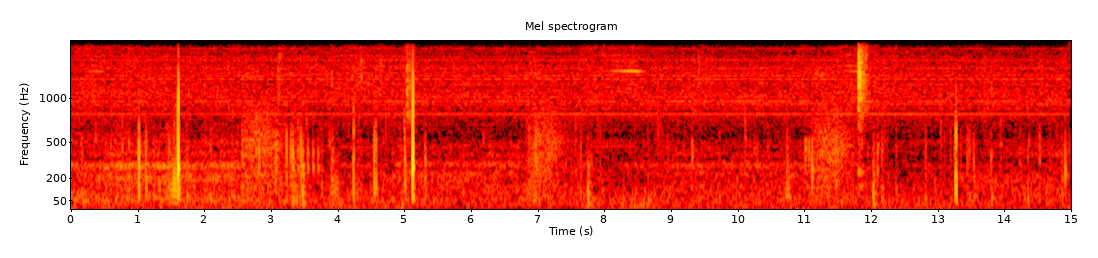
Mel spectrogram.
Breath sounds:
2.41-3.90 s: inhalation
6.77-8.26 s: inhalation
10.95-12.44 s: inhalation

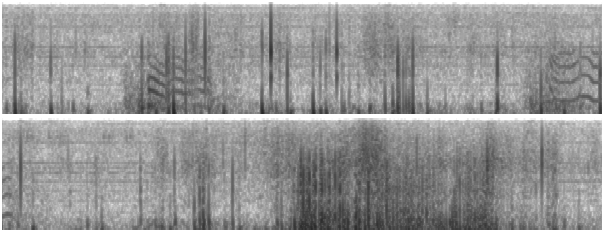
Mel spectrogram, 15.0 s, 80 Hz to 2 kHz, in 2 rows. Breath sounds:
1.79-2.66 s: wheeze
6.57-7.74 s: inhalation
6.73-7.72 s: wheeze

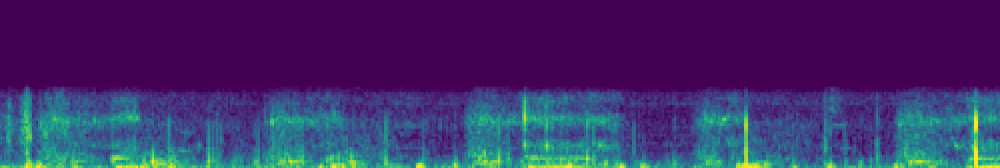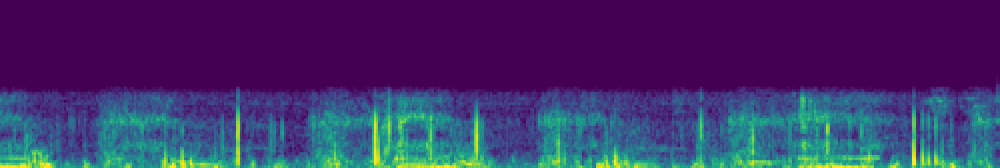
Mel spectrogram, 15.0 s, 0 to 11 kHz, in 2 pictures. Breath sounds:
0.00-0.76 s: inhalation
0.76-1.52 s: exhalation
0.76-1.52 s: rhonchi
1.61-2.37 s: inhalation
2.37-3.23 s: exhalation
2.37-3.23 s: rhonchi
2.39-3.21 s: exhalation
2.39-3.21 s: rhonchi
3.43-3.89 s: inhalation
3.93-4.67 s: exhalation
3.93-4.67 s: rhonchi
6.66-7.27 s: rhonchi
6.70-7.31 s: inhalation
8.78-9.47 s: exhalation
8.78-9.47 s: rhonchi
9.81-10.32 s: inhalation
10.36-11.27 s: exhalation
10.36-11.27 s: rhonchi
11.57-12.06 s: inhalation
12.09-12.57 s: exhalation
12.09-12.57 s: rhonchi
12.75-13.48 s: inhalation
13.07-13.48 s: wheeze
13.53-14.22 s: exhalation
13.53-14.22 s: rhonchi

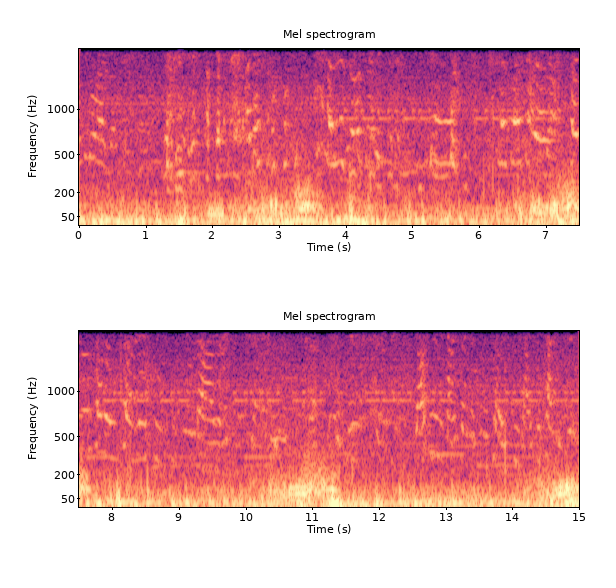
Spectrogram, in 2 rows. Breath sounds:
2.68-3.67 s: inhalation
2.68-3.67 s: crackles
6.62-7.75 s: inhalation
10.39-11.51 s: inhalation
10.39-11.51 s: crackles
14.35-15.00 s: inhalation
14.35-15.00 s: crackles

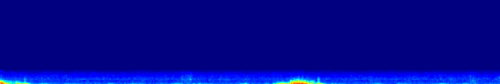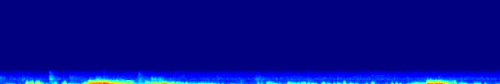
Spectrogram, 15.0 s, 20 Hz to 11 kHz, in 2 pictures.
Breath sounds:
0.00-0.50 s: inhalation
4.17-4.87 s: inhalation
4.17-4.87 s: crackles
8.75-9.60 s: inhalation
9.69-11.05 s: exhalation
13.73-14.70 s: inhalation

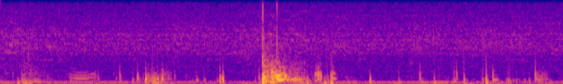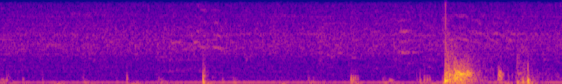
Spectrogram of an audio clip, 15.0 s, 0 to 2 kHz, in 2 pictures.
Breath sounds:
3.36-4.13 s: inhalation
3.36-4.13 s: crackles
4.14-4.57 s: exhalation
4.14-4.57 s: crackles
13.44-14.12 s: inhalation
13.44-14.12 s: crackles
14.18-14.75 s: exhalation
14.18-14.75 s: crackles

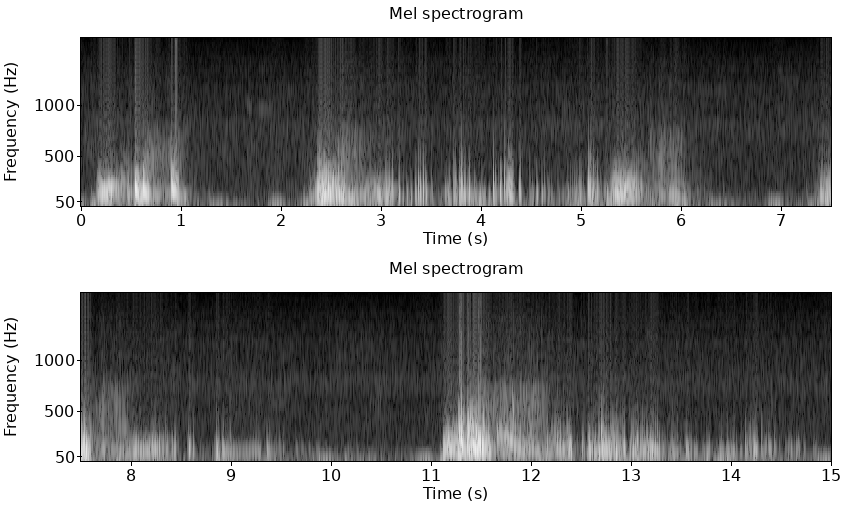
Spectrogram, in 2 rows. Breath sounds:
2.23-2.74 s: inhalation
2.73-4.85 s: exhalation
4.87-5.66 s: inhalation
4.87-5.66 s: crackles
5.68-6.11 s: exhalation
5.68-6.11 s: wheeze
7.32-7.69 s: inhalation
7.67-8.50 s: wheeze
7.72-9.67 s: exhalation
8.86-9.59 s: wheeze
11.09-11.65 s: inhalation
11.67-12.33 s: wheeze
11.67-15.00 s: exhalation

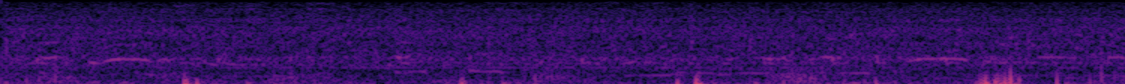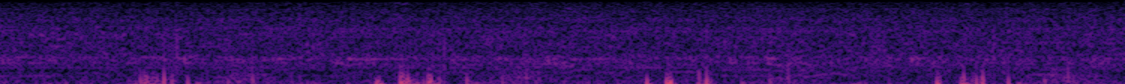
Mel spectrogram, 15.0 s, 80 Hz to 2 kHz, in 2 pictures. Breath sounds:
0.00-0.83 s: inhalation
0.97-1.33 s: exhalation
0.97-1.33 s: crackles
1.39-2.89 s: inhalation
2.90-3.27 s: exhalation
2.90-3.27 s: crackles
3.33-4.33 s: inhalation
4.41-4.77 s: exhalation
4.41-4.77 s: crackles
4.89-6.36 s: inhalation
6.51-6.88 s: exhalation
6.51-6.88 s: crackles
6.96-8.34 s: inhalation
8.45-8.82 s: exhalation
8.45-8.82 s: crackles
8.97-9.89 s: inhalation
9.99-10.59 s: exhalation
9.99-10.59 s: crackles
10.81-11.73 s: inhalation
11.80-12.31 s: exhalation
11.80-12.31 s: crackles
12.37-13.67 s: inhalation
13.74-14.39 s: exhalation
13.74-14.39 s: crackles
14.55-15.00 s: inhalation

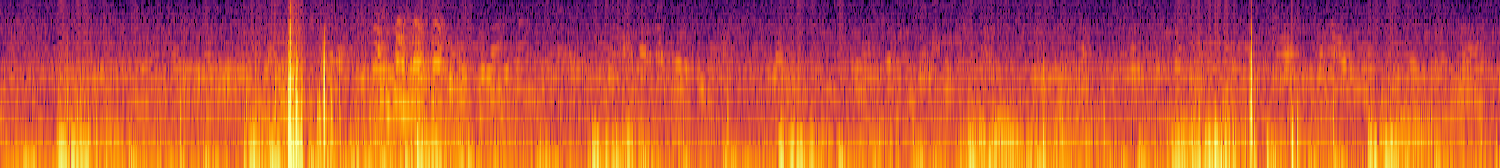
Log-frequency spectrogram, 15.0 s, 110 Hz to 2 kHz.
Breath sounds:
0.42-1.35 s: inhalation
0.42-1.35 s: crackles
1.39-2.12 s: exhalation
2.35-3.29 s: inhalation
2.35-3.29 s: crackles
3.82-4.75 s: inhalation
3.82-4.75 s: crackles
5.89-6.82 s: inhalation
5.89-6.82 s: crackles
7.75-8.47 s: inhalation
7.75-8.47 s: crackles
8.49-9.23 s: exhalation
9.61-10.51 s: inhalation
9.61-10.51 s: crackles
10.56-11.46 s: exhalation
11.65-12.54 s: inhalation
11.65-12.54 s: crackles
12.69-13.59 s: exhalation
13.70-14.48 s: inhalation
13.70-14.48 s: crackles

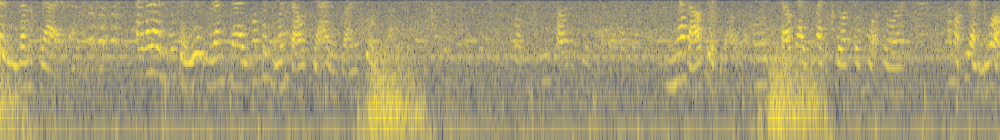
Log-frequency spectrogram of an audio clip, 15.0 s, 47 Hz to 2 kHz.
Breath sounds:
5.29-6.64 s: inhalation
11.30-12.77 s: inhalation

